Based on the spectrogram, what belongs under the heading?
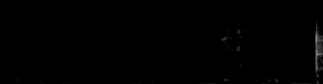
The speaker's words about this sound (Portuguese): Vou tomar um gole d'água aqui.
